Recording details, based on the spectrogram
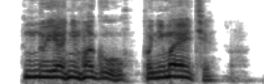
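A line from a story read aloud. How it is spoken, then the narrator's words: Sobbing. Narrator (Russian): Семён всхлипнул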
